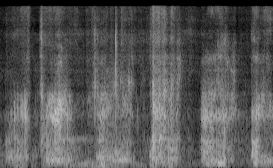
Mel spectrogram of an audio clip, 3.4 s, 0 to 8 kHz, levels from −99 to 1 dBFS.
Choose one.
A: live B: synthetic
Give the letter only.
B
